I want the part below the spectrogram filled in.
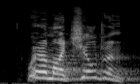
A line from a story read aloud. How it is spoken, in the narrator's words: he pleaded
